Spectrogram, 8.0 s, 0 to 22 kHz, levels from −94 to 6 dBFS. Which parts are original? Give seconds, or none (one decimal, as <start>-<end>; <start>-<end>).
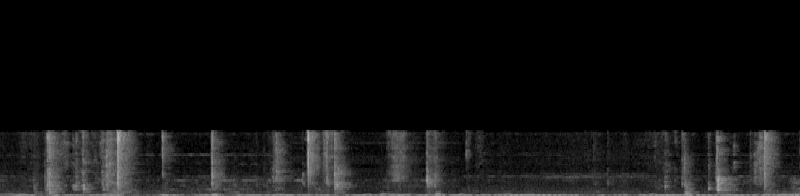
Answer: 0.0-2.9; 4.6-8.0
